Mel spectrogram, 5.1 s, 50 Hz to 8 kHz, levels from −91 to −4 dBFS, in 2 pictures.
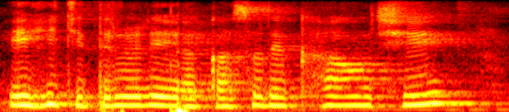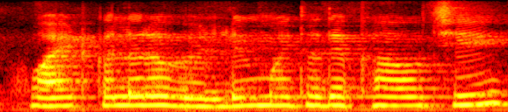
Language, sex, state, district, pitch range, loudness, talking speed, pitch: Odia, female, Odisha, Khordha, 225-240 Hz, -21 LUFS, 105 wpm, 230 Hz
